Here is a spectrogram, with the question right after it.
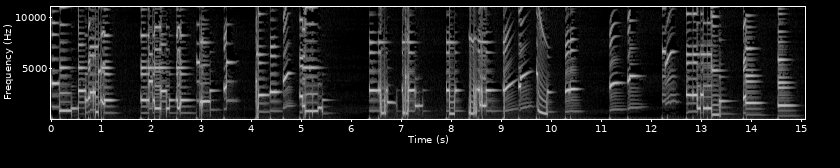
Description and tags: ARP Odyssey chirps and blips
Random series of short high frequency sounds generated by ARP Odyssey. An accidental "R2 detour".
analog, Odyssey, sci-fi, synth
